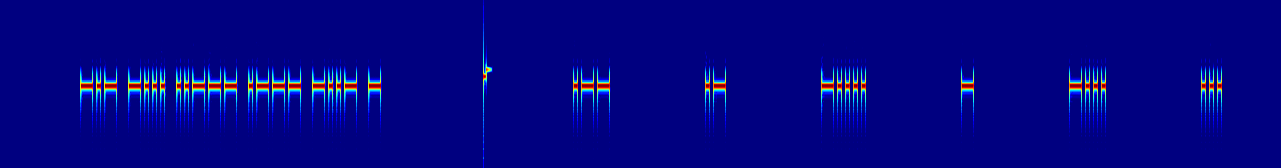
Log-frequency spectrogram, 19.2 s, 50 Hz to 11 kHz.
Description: Morse code, heard as a keyed tone, about 21 wpm, spaced as for 9 wpm, 700 Hz. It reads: KB2JXT WA6TBS
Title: USA Call Signs - 6 Characters - 8x Character Spacing - 20wpm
